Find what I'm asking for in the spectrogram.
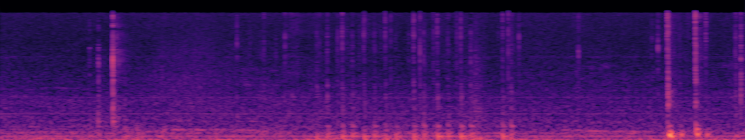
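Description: Keys clatter on a computer keyboard as someone types a short word into a form, a quick irregular run of clicks with a steady low hum beneath, fairly close and moderately loud.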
